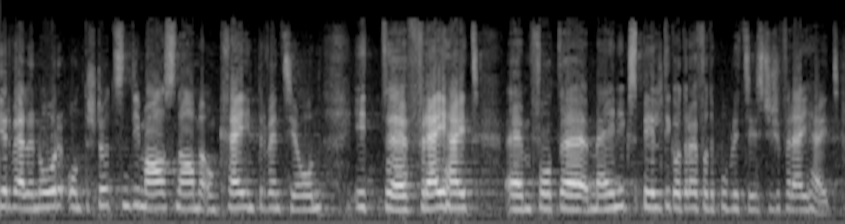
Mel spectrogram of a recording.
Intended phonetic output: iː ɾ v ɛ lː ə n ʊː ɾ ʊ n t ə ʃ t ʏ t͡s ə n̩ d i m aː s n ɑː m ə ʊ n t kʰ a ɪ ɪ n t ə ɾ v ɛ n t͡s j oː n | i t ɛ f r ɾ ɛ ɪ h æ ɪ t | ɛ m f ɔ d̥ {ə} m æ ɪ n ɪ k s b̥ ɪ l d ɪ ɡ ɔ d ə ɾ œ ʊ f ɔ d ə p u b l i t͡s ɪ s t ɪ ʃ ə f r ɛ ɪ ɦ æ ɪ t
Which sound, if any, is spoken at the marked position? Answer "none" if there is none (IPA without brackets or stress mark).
ə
